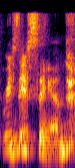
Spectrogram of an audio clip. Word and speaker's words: Rhysand: And like Rhysand is, how do you pronounce his name? Yeah, it's Rhysand.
